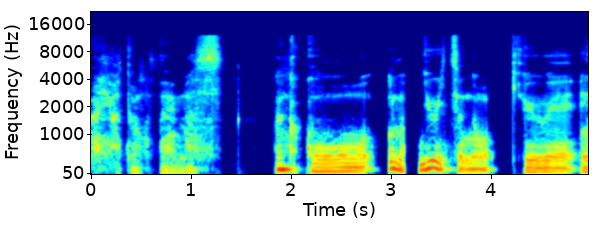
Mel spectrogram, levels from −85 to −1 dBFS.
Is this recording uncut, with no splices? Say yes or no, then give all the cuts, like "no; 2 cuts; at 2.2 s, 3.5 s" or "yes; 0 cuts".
no; 2 cuts; at 1.6 s, 3.1 s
